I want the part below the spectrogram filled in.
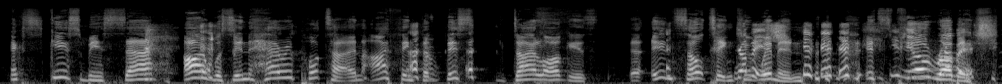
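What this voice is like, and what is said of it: Put-on unconvincing British accent. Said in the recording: “It's almost as insulting as my accent ... when our accents sound like that”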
